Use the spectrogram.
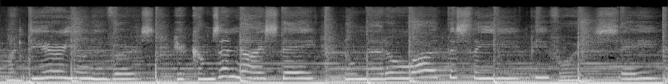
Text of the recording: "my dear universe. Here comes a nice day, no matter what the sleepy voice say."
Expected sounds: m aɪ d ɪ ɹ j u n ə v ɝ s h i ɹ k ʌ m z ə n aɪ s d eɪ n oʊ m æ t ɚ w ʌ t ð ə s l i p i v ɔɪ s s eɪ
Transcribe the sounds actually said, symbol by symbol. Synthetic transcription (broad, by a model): m aɪ d ɪ ɹ j u n ə v ɝ s h i ɹ k ʌ m z ə n aɪ s d eɪ n oʊ m æ t ɚ w ʌ t ð ə s l i b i f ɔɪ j s eɪ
